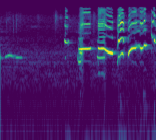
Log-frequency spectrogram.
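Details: Oriental magpie-robin in a cage: a faint whistle, then loud strident bursts of sweet, rising and falling whistled notes mixed with harsh chips, delivered in quick succession.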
